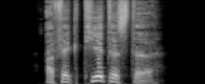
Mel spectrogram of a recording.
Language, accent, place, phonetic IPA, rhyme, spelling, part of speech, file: German, Germany, Berlin, [afɛkˈtiːɐ̯təstə], -iːɐ̯təstə, affektierteste, adjective, De-affektierteste.ogg
- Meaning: inflection of affektiert: 1. strong/mixed nominative/accusative feminine singular superlative degree 2. strong nominative/accusative plural superlative degree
